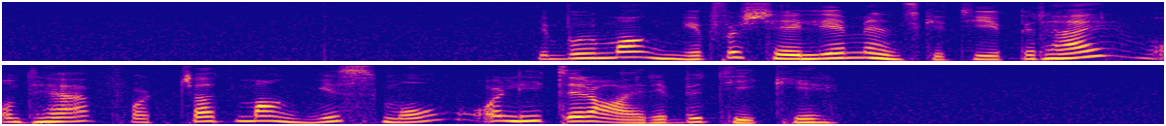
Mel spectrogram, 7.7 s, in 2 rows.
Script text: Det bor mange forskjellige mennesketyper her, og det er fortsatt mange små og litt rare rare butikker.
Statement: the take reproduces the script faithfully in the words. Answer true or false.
false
